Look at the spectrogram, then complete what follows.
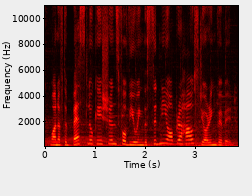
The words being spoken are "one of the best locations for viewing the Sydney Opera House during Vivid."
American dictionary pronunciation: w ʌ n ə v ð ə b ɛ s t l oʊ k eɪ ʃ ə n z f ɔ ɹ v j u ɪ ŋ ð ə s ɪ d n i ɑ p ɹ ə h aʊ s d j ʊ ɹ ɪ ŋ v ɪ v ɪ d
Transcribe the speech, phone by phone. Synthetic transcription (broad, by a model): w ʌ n ə v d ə b ɛ s t l oʊ k eɪ ʃ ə n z f ɔ ɹ v j u ɪ ŋ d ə s ɪ d n i ɑ p ɹ ə h aʊ s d j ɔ ɹ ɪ ŋ v ɪ v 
